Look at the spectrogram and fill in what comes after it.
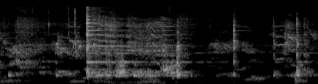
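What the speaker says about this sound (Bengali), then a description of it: "ভালো করে একবার নেড়ে দেব" Moong dal being stirred in a pan, a few sharp clinks and scrapes of a metal spoon against the pan separated by short quiet gaps.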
